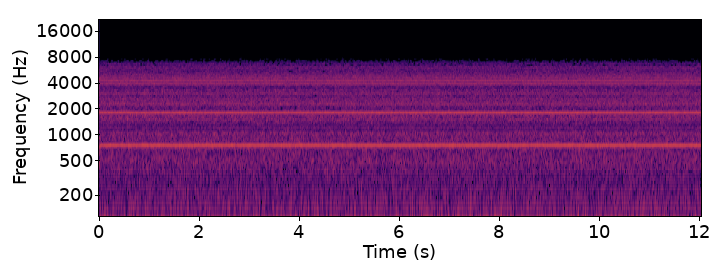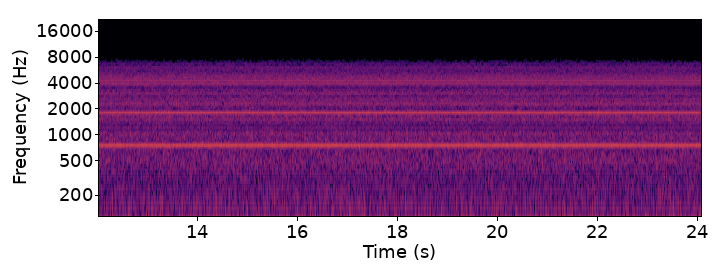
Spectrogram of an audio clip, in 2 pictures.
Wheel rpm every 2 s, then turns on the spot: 0, 0, 0, 0, 0, 0, 0, 0, 0, 0, 0, 0.
none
